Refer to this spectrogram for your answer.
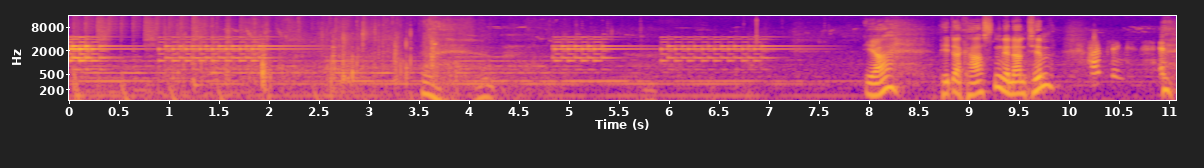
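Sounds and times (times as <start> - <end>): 
mobile phone ringing: 0.0 - 3.2, 4.7 - 7.6
speech: 8.0 - 10.2.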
